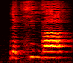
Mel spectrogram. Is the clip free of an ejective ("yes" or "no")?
yes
